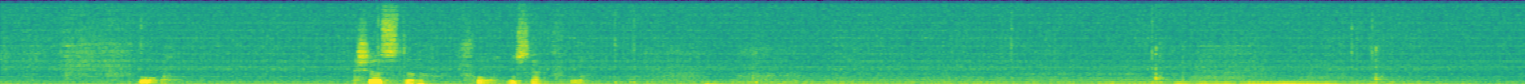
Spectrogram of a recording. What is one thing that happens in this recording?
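A young woman talks quietly and casually into a microphone.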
